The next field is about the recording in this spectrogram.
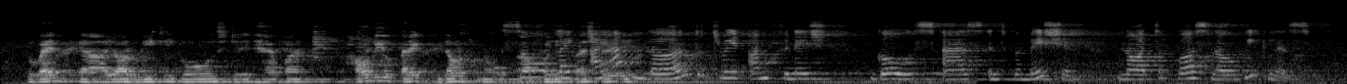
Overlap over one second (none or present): present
